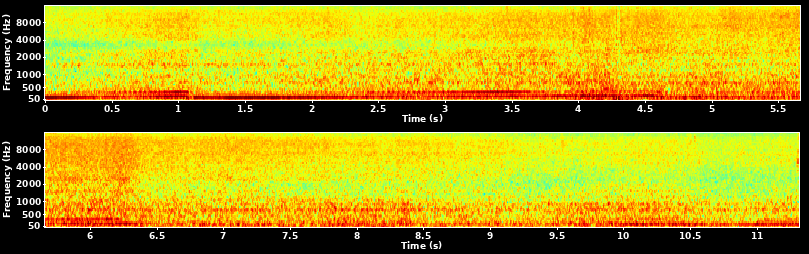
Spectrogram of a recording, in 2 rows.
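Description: A steady low engine drone with a soft, subtle exhaust burble underneath, heard from inside a moving 991.1 Porsche 911 Turbo S in sport mode at an even level throughout.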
